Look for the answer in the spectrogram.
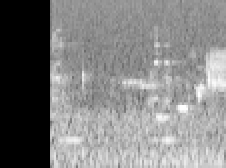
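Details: Red-winged blackbird (Agelaius phoeniceus) song: a few short, high introductory notes then a harsh, buzzy trill, over a steady low background rumble.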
